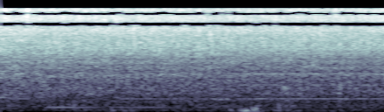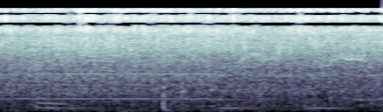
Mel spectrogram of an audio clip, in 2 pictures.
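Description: Squid sizzling in hot chili sauce in a wok, a steady frying hiss. A single low knock about two seconds in.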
